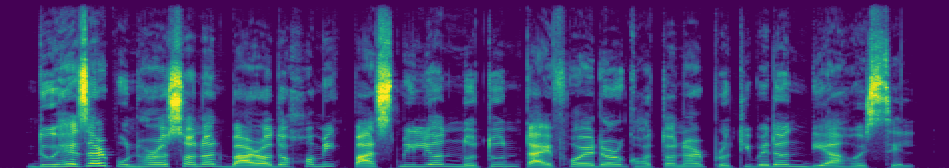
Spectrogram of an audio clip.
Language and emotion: Assamese, neutral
